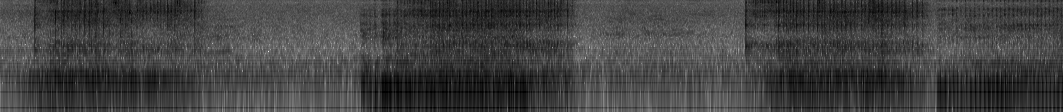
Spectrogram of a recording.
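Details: Snoring from either a bulldog or a hungover human man: loud rasping snores on each breath, about four cycles over eight seconds with quieter gaps.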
